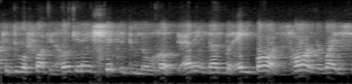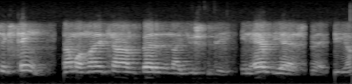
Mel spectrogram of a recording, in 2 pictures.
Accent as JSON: {"language": "English", "town": "Compton", "region": "California", "country": "United States", "tie": "born or raised there", "said": "Because I grew up in Compton."}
